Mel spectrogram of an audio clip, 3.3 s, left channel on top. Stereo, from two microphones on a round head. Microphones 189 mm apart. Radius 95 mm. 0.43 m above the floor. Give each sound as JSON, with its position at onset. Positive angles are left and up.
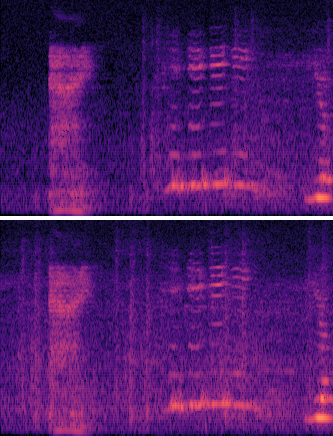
{"t": 0.5, "sound": "a child speaking", "side_deg": -30, "distance_m": 3.0}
